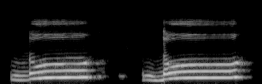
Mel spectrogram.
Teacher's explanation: pada huruf Dod dia makhrajnya ada di hafatul lisan bukan di ujung lisan Maka jangan sampai dia membaca seperti Huruf Dal yang ditebalkan tuh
